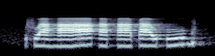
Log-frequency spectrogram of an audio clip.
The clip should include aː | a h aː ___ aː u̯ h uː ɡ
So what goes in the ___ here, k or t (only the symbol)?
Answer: k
